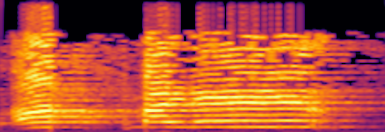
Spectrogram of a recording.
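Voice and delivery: high, loud cry for help; desperate cry. Acted. Sinking Peter crying out to his Lord, high and desperate. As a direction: cry out as if drowning.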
